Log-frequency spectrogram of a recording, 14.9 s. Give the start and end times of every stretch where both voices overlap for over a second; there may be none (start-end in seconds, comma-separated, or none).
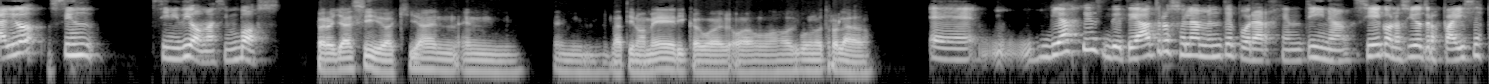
none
